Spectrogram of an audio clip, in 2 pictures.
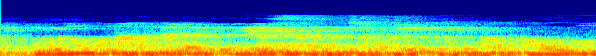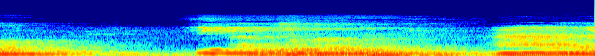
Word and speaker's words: Allah: lihat pelajaran berikutnya pelajaran ke13 adalah bacaan lafaz Allah atau Allahumma nah hati-hati pengucapan Allah jangan menggunakan pengucapan yang orang Sunda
